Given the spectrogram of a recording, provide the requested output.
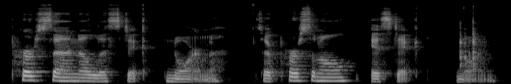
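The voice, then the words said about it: Slow, deliberate speech. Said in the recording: “I said that really fast, so let me say it slower.”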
